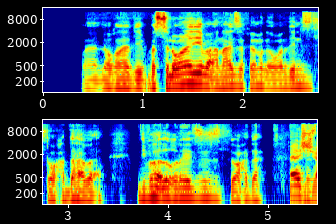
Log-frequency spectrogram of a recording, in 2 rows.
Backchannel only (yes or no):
no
